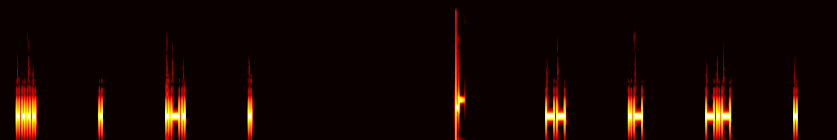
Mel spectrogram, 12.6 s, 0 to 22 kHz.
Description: Morse code, heard as a keyed tone, about 30 wpm, spaced as for 8 wpm, 700 Hz. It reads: HERE MAKE
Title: 8x Character Spacing - Top 200 Words - 30wpm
